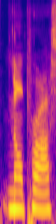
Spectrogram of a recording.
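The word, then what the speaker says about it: nolle pros: A written notice of nolo. How do you say that? No pros.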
